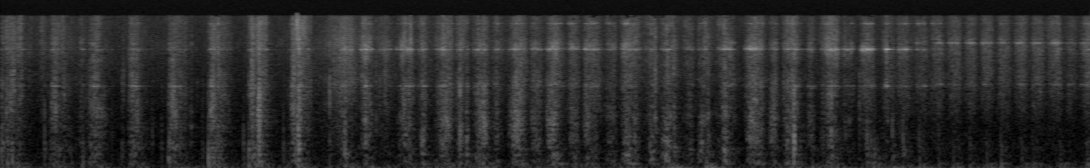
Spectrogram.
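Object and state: Leather boot being brushed.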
